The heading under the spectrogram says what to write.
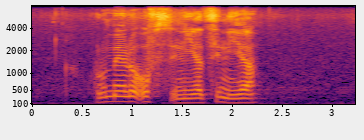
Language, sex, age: Venda, male, 21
